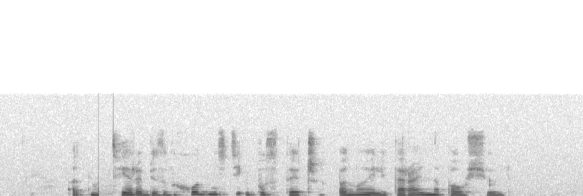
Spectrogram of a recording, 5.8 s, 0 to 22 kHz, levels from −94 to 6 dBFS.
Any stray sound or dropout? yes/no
yes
